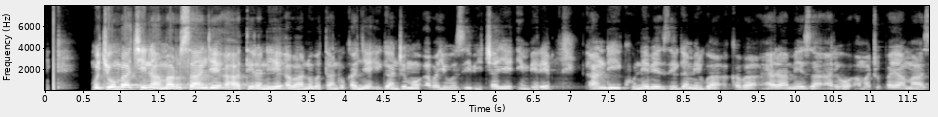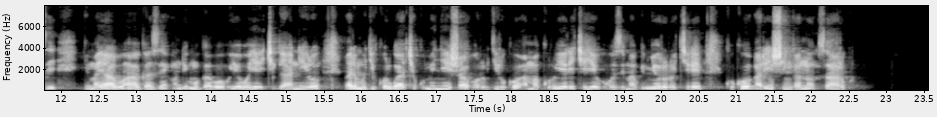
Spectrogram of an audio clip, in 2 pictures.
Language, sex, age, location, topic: Kinyarwanda, male, 25-35, Nyagatare, health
